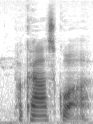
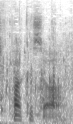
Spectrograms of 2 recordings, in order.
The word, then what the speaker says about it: Pukaskwa: I'm in Pukaskwa, which on a map, it looks like it's pronounced Pukaskwa, I believe. If I'm remembering correctly how I used to mispronounce it. But it is Pukaskwa.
